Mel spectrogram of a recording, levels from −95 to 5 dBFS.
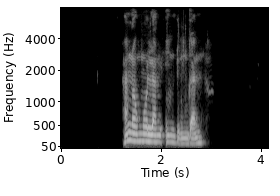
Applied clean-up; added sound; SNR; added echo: neural mask model Resemble Enhance denoiser.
